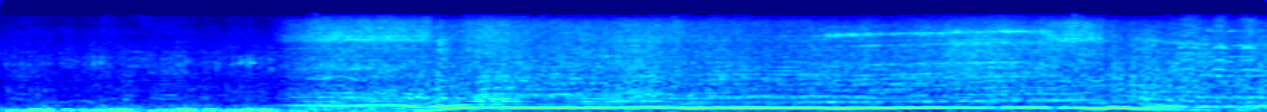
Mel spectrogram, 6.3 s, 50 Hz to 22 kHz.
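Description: A low rumble, then about a second and a half in, a Lada 2107 rally car's engine running hard: its pitch dips and recovers at a gear change about two seconds in, holds steady, and drops near the end as the revs fall.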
